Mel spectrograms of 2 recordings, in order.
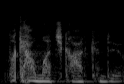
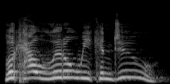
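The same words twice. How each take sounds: First: Sudden hushed whisper. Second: Loud, high cry; loud exclamation. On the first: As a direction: drop to an awed whisper. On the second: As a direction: shout it out to the church. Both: Shown as a demonstration. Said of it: "preacher contrasting man and God".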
